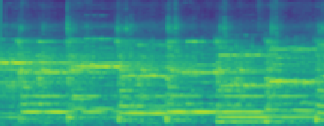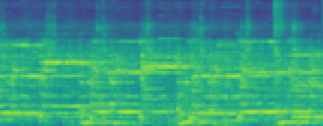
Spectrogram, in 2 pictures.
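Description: Dandiya dance music: a keyboard melody in held notes over a steady drum beat of about two strokes a second.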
